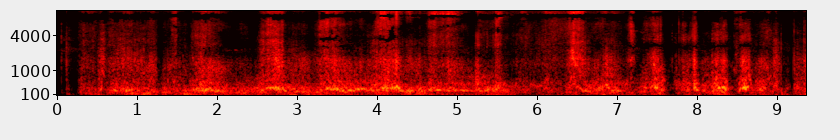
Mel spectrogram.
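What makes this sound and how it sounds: A soft, stuffed cushion with a smooth cream cotton canvas cover printed with oranges is scratched quickly with long nails. The result is a continuous dry, raspy scratching with a low-mid body. Brief dips in the rhythm separate short bursts toward the end.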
